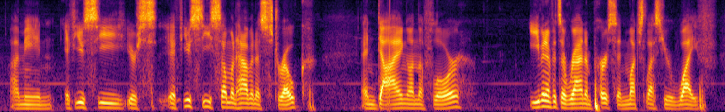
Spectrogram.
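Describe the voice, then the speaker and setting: A man in his twenties chatting casually on a livestream, answering viewer questions in a rambling, offhand way full of fillers. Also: lowish voice. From Canada. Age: 20s. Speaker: livestream host.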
